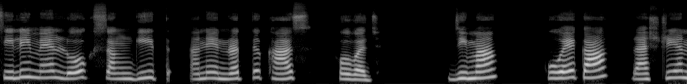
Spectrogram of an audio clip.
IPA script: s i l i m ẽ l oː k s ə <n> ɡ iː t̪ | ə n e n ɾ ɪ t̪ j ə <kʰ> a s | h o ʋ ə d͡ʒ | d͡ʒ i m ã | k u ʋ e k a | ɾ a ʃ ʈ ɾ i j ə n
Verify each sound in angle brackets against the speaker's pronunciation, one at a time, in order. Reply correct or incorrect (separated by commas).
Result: incorrect, correct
